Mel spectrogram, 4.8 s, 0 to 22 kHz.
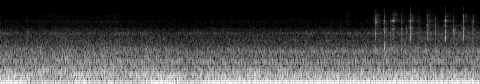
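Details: GM 4-71 two-stroke supercharged diesel, about 160 HP, probably 50–60 years old, Frick sawmill engine, warming up unloaded before a secondary fuel filter change: deep, even drumming idle with a steady low beat, no knocks or rattles; normal idle.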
